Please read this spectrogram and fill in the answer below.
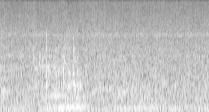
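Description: Steady hiss with a low hum underneath, the background noise of an old recording, with a faint brief sound about half a second in.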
